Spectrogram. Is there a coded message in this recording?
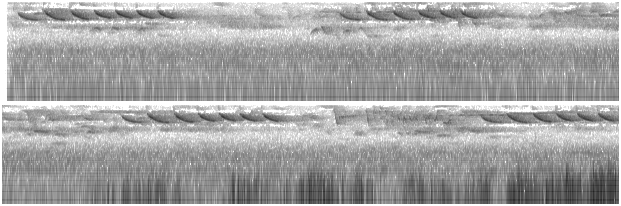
No.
